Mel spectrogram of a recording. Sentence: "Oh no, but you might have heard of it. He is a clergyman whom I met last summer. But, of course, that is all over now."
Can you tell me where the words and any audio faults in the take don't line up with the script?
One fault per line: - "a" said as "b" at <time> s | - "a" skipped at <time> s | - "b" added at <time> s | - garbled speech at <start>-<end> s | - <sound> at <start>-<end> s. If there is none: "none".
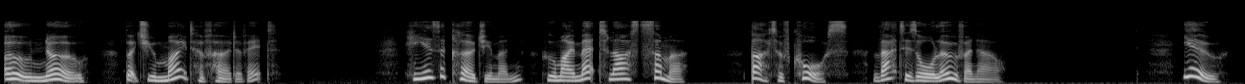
- "You" added at 11.8 s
